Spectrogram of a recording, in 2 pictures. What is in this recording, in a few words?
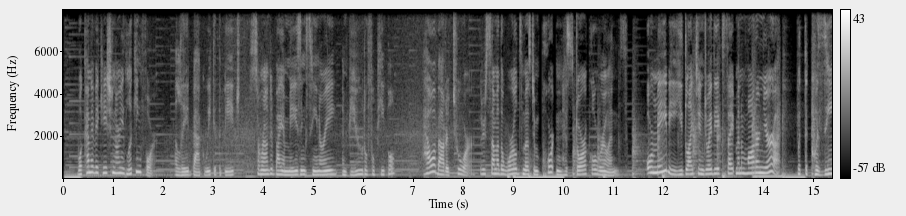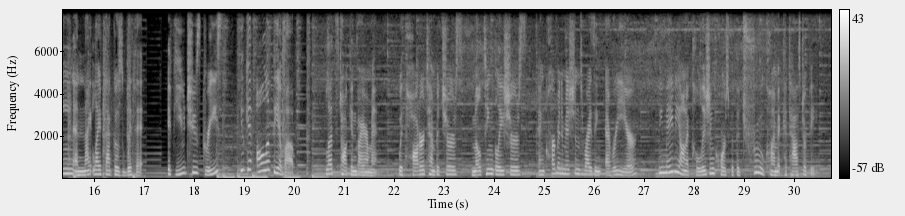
Narration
